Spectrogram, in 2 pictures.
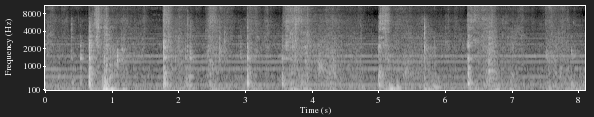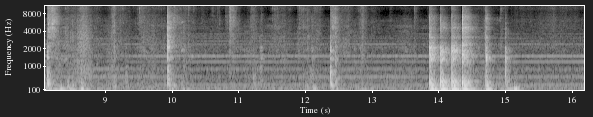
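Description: Wooden spoon stirring a filling in a stainless steel pot, scraping and knocking irregularly against the pot's sides and bottom, with a quick flurry of louder knocks near the end.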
